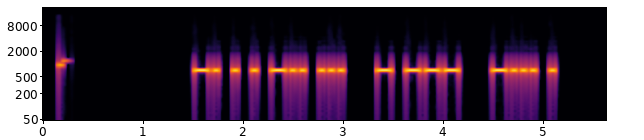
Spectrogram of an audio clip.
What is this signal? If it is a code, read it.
Morse code, heard as a keyed tone, about 25 wpm, 700 Hz. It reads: NEEDS TO BE
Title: Sets of 3 Words 25wpm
